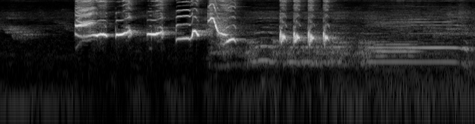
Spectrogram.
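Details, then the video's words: Orange-headed thrush song, loud and clear, used as a lure and tutor song for other birds: a quick run of loud, clear whistled notes, some rising, then four fast repeated notes, trailing into a thin steady tone. "ANIS KEMBANG NGEPLONG NEMBAK BUAT PANCINGAN"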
